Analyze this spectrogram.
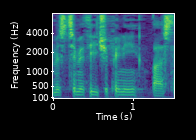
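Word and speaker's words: Chiapini: My name is Timothy Chapini. Last name is spelled C H I A P as in Peter.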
